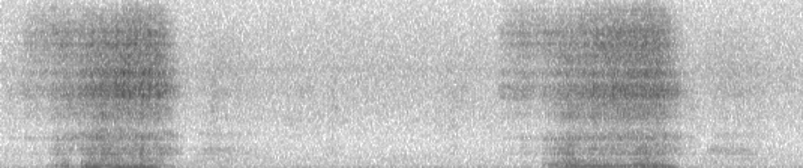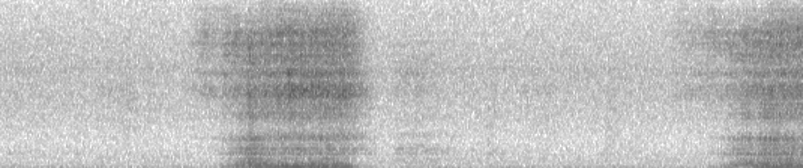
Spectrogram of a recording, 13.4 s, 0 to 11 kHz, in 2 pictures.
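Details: Real snoring: slow, steady rough rattling inhalations about every four seconds, roughly 15 breaths a minute.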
